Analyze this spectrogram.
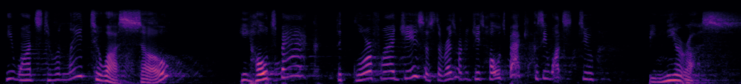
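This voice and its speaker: A man preaching a sermon with an interpreter, animated and playful, teasing the children and stumbling over words in bursts. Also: sits high. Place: church hall. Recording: echoey hall, dull sound.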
